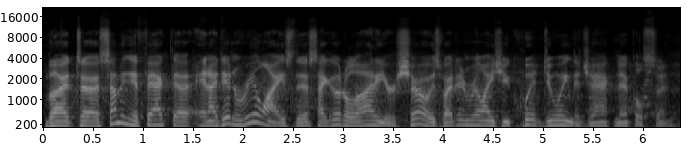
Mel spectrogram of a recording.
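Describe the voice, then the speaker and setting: A man's voice: fairly high pitch, lively intonation, fairly quick, pushed and bright, slight background noise. A middle-aged American man co-hosting as a parade commentator in casual, chatty live banter.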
